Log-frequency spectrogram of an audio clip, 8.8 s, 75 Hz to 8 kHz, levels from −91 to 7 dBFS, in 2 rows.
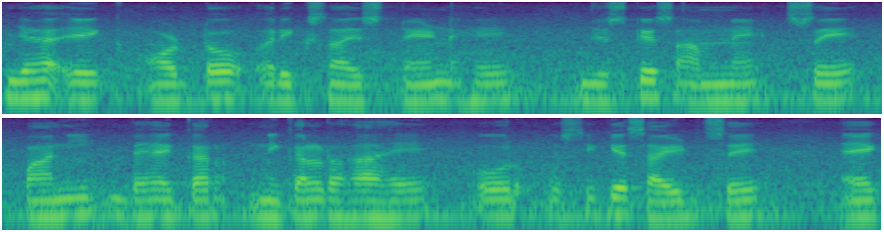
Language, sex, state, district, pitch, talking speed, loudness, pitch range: Hindi, male, Bihar, Samastipur, 135 Hz, 150 wpm, -19 LUFS, 130-140 Hz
